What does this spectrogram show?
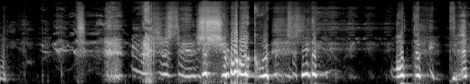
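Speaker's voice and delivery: high, loud, slow laugh-crying words; shrieking with laughter. Real, not acted. Recalling the hedgehog shock to a friend, shrieking laughter. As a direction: howl it out half laughing half crying.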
